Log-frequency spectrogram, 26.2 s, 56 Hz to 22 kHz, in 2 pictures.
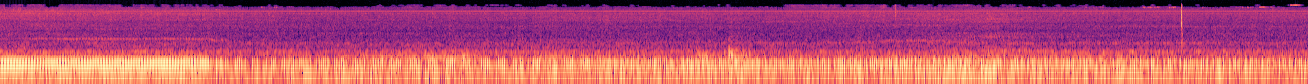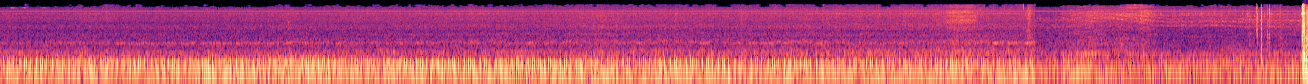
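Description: Honda CB600F Hornet's inline-four motorcycle engine running at low revs while riding at walking pace, a steady pulsing rumble. The engine note is higher for the first two seconds, then drops to a low, even pulse, and the sound eases off a little near the end.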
